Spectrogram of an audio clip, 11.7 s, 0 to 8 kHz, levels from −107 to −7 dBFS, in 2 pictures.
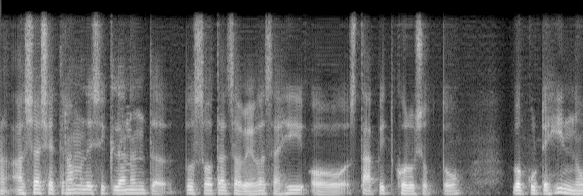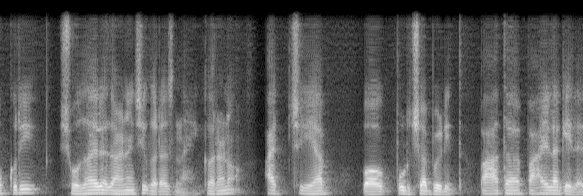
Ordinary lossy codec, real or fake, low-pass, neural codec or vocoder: none; fake; 7.2 kHz; codec, 16 kHz, about 1 kbps, DyCAST, with the encoder's durations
